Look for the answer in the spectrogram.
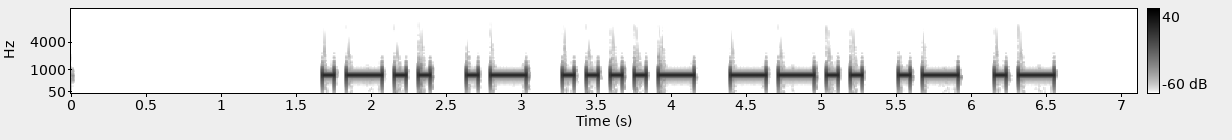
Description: Morse code, heard as a keyed tone, about 15 wpm, 700 Hz. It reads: LA4ZAA
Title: DXCC-100 Call Signs - 6 Characters - Repeated 2x - 15wpm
